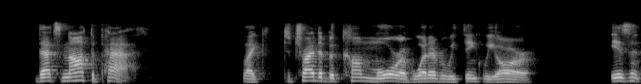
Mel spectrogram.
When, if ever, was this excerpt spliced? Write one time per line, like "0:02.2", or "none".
none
